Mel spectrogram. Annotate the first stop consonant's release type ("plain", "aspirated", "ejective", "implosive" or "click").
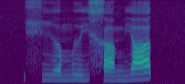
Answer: plain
